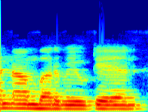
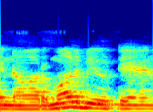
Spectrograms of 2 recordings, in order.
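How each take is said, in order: First: नंबर butane read out as the wrong way, number butane. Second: नॉर्मल butane with a clear stressed नॉर्मल; correct reading. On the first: Teacher showing students the misreading to avoid, plain wrong version. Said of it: "ऐसे नहीं पढ़ना है". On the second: Teacher giving students the right reading, stressing नॉर्मल. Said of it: "बोलेंगे नॉर्मल butane". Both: Shown as a demonstration.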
